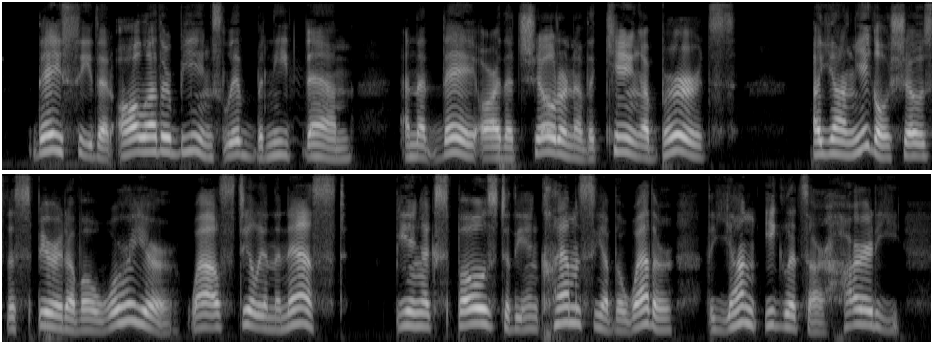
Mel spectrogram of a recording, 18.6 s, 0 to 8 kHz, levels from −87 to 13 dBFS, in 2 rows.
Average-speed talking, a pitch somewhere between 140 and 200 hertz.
Yes: average, 150 wpm; high, 190 Hz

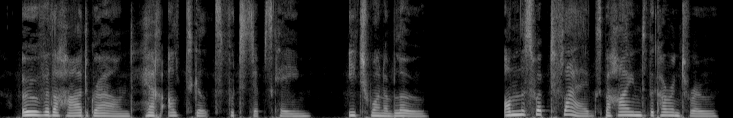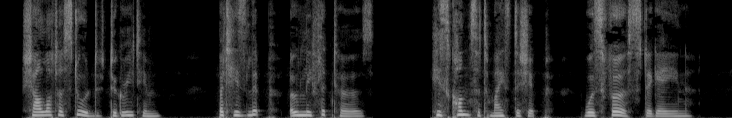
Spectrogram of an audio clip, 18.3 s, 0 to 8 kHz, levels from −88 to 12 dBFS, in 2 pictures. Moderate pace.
No: slow, 120 wpm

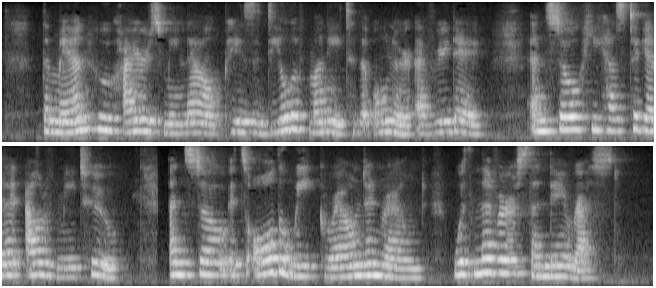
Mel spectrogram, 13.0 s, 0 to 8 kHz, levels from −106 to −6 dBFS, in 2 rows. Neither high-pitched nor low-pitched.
No: high, 235 Hz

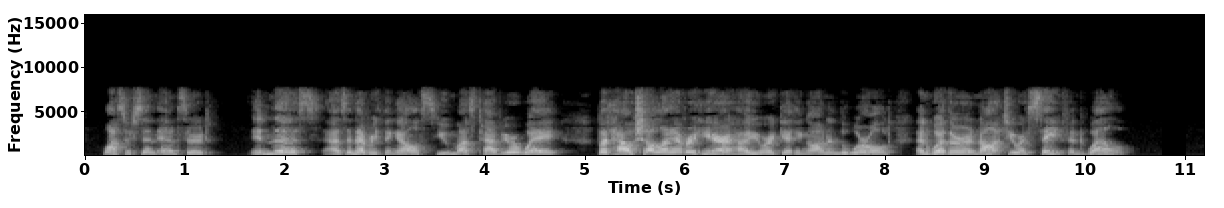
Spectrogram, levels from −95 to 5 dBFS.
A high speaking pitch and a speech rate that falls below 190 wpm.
No: high, 210 Hz; fast, 205 wpm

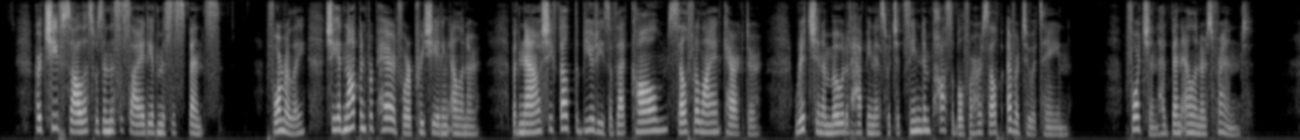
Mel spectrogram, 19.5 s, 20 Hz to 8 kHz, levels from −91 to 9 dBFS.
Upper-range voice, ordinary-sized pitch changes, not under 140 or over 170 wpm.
Yes: high, 195 Hz; average, 4.3 semitones; average, 155 wpm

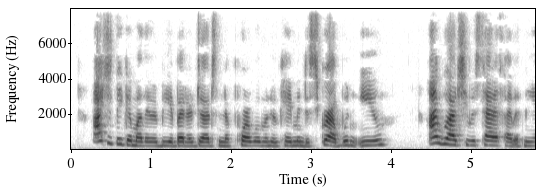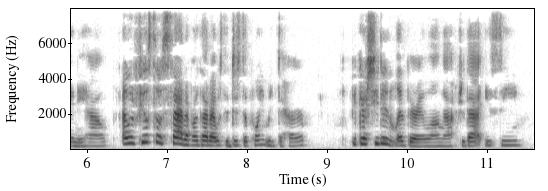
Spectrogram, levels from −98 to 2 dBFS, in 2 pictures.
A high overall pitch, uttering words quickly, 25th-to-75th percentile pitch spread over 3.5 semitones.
Yes: high, 235 Hz; fast, 275 wpm; average, 4.0 semitones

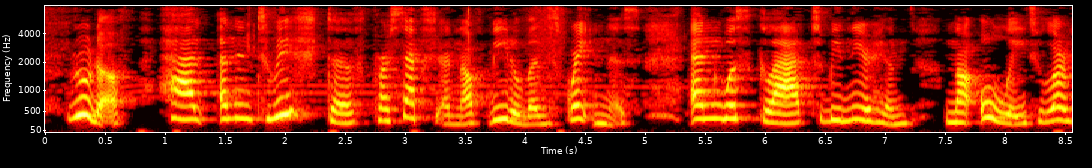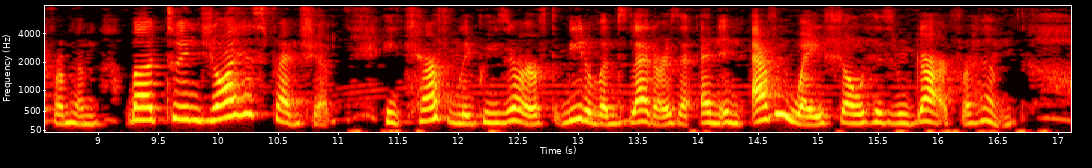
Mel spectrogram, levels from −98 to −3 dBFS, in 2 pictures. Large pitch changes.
Yes: wide, 6.3 semitones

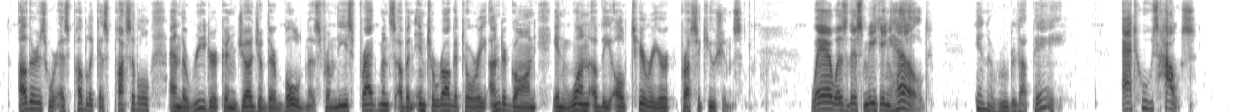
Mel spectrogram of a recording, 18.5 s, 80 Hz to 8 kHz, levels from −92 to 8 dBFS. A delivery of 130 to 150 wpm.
Yes: slow, 135 wpm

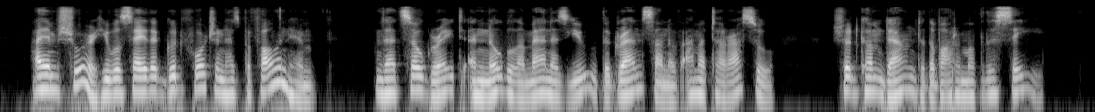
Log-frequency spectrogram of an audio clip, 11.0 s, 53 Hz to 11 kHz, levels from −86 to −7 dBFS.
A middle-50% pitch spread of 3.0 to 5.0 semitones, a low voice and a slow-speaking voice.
No: average, 4.0 semitones; low, 125 Hz; average, 185 wpm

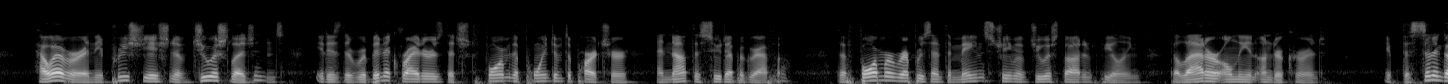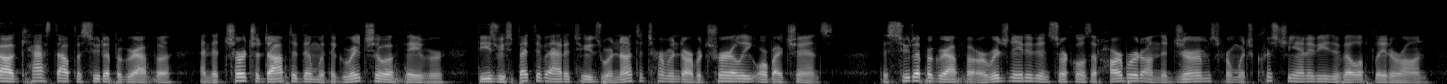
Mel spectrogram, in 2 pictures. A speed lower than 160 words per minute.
No: average, 170 wpm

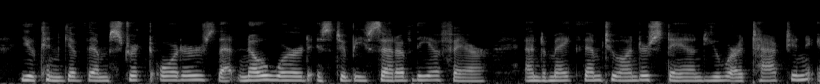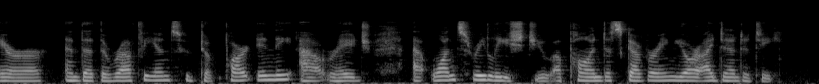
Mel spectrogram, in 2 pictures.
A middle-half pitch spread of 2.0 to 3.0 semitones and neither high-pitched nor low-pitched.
Yes: narrow, 2.4 semitones; medium, 180 Hz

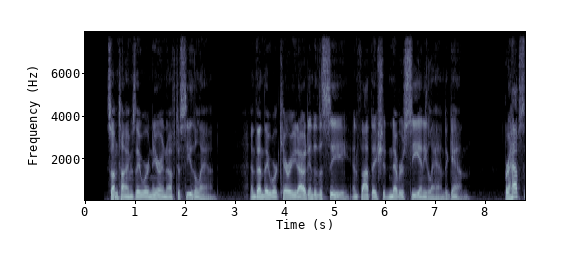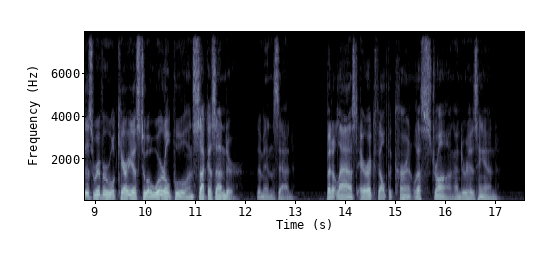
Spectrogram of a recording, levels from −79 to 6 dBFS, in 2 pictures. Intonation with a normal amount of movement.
Yes: average, 4.7 semitones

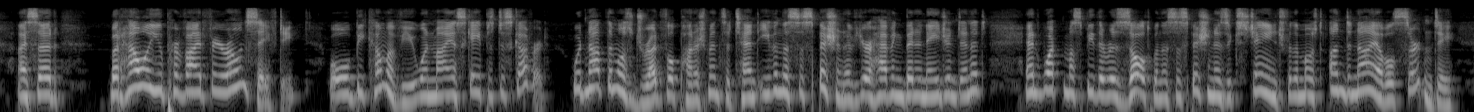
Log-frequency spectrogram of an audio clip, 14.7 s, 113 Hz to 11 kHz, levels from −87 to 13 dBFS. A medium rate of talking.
No: fast, 225 wpm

